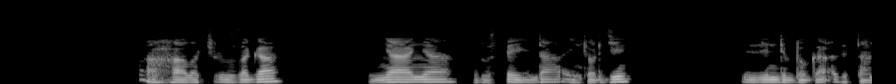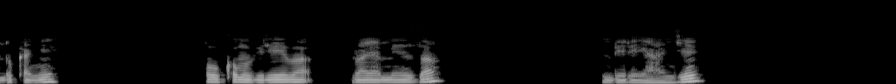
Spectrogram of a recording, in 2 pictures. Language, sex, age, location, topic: Kinyarwanda, male, 25-35, Musanze, agriculture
